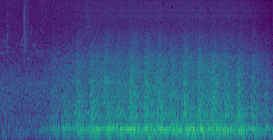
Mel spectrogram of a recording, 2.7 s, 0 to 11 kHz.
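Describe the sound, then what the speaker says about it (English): Yreka Western steam locomotive 19 rolls in with an excursion train at Cottage Grove, a loud, close, steady rumble with hissing steam and rhythmic clatter building and holding throughout. "The 19 arrives into Cottage Grove with its excursion consist."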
